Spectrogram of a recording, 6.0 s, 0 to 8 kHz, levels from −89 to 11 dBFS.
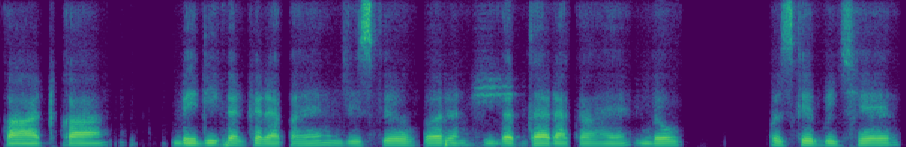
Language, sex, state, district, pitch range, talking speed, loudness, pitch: Hindi, male, Maharashtra, Mumbai Suburban, 110-120 Hz, 130 wpm, -19 LUFS, 115 Hz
